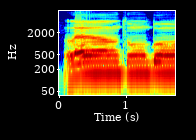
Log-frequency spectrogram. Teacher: Kemudian ada ro yang bertasdid, maka do panjang 6 harokat, kemudian ditekan kepada huruf ro yang bertasdid. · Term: mad lazim musaqal kilmi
